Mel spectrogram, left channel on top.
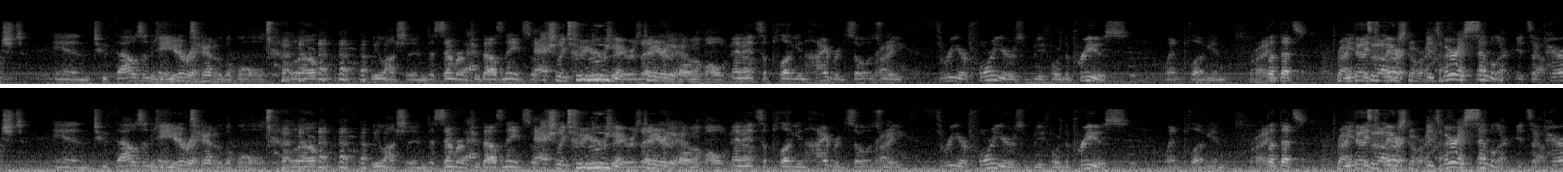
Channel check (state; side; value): noise; right; rumble, 2 dB below the sound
